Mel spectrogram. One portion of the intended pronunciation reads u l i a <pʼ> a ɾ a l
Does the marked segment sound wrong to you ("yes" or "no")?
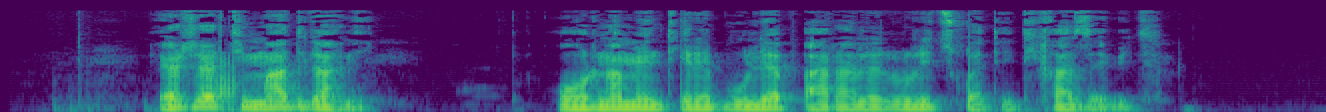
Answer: no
